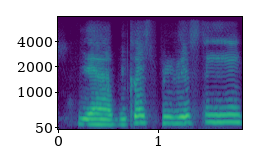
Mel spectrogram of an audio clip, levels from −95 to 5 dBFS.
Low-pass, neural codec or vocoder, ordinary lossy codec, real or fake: 7.2 kHz; codec, 16 kHz, 1 kbps, FreqCodec, smaller model; none; fake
